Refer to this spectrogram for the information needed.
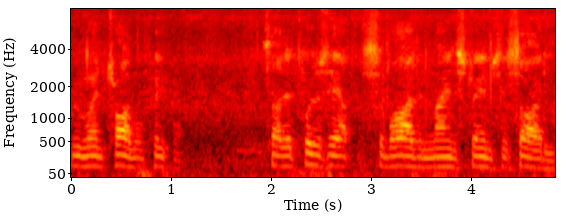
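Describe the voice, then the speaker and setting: Talking at a moderate pace, a man with a medium pitch is heard amid audible room echo. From Australia, Gippsland, Victoria. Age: 70s. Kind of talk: welcome to country speech.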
